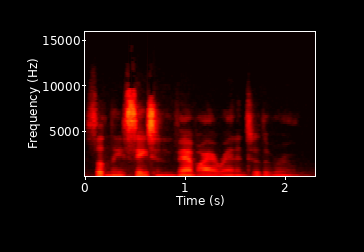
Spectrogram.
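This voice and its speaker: Quiet young male detective, woman voicing: low, flat, in-character fanfic reading. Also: quick pace, slight background noise. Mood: deadpan reading.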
